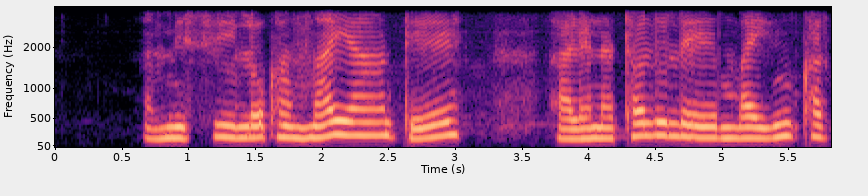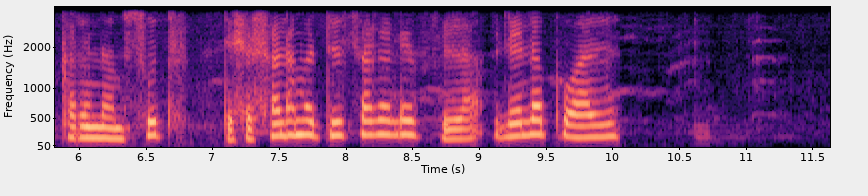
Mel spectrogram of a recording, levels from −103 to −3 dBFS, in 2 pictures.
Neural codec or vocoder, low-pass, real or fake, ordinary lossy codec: vocoder, 44.1 kHz, 128 mel bands, Pupu-Vocoder; 3.6 kHz; fake; none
